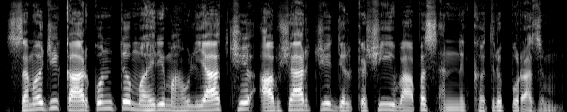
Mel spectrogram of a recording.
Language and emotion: Kashmiri, neutral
